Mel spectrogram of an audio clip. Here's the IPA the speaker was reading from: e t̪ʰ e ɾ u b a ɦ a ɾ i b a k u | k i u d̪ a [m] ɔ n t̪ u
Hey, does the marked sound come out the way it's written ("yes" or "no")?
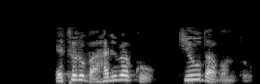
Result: no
